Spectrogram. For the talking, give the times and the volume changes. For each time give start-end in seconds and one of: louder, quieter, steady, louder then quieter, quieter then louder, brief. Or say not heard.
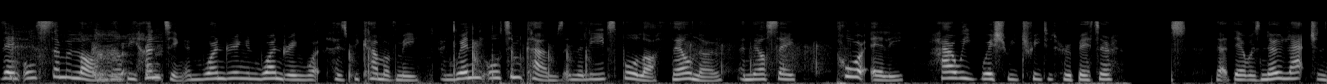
0.0-13.2 steady.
